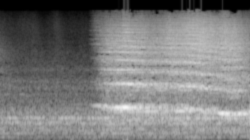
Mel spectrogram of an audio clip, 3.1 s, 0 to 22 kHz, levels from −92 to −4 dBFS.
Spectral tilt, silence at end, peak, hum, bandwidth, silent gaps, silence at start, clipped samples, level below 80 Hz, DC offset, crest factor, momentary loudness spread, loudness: 1 dB/octave; 0 s; 0 dBFS; none; 17.5 kHz; none; 0 s; under 0.1%; -52 dBFS; under 0.1%; 14 dB; 22 LU; -10 LUFS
